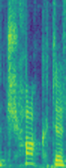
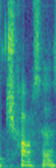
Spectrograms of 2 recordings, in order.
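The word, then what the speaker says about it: Chahta: um when the um the Chata Nation not and it's the Chaka tribe some people pronounce it but they pronounce it themselves as the Chata so I try to honor their pronunciation of their tribal name um when they found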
